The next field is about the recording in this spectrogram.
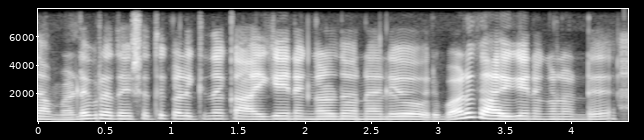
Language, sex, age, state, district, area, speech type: Malayalam, female, 45-60, Kerala, Kozhikode, urban, spontaneous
